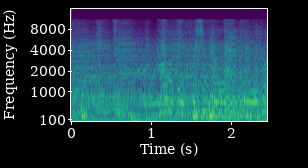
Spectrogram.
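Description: A live reggae-rock band playing an instrumental stretch with no vocals: a drum kit keeping a steady beat under guitar and bass, with a trumpet.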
